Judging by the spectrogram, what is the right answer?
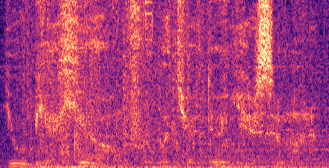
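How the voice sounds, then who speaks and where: An actor playing a cold Russian ultranationalist commander in his thirties, speaking with a Russian accent in a deliberate, threatening, often hushed way. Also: mid-range voice, loud music behind the voice, close to an everyday voice. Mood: quiet menace. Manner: deliberate, quietly threatening, often near a whisper. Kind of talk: cinematic video game acting.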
